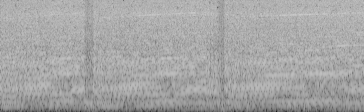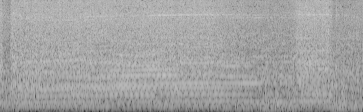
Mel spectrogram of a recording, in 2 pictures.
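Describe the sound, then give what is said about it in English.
A race car accelerates hard out of the turn at the end of a straightaway, early in the race on still-cold tires. Its loud, steady engine whine climbs, broken by a few brief dips as it grabs gears. “So you come across the turn at the end of the straightaway, and now he's just going to grab gears.”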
